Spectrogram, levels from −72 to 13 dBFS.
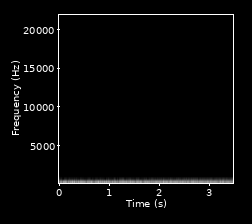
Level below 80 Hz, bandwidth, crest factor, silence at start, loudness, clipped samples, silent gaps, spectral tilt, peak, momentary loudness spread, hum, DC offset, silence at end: -18 dBFS; 0.7 kHz; 12 dB; 0 s; -20 LUFS; under 0.1%; none; -17.5 dB/octave; -4 dBFS; 3 LU; none; under 0.1%; 0 s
